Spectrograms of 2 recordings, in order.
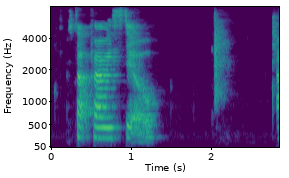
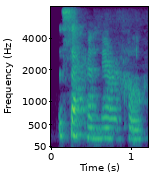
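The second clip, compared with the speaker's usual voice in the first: plain reading voice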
